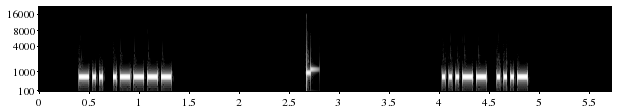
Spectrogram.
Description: Morse code, heard as a keyed tone, about 36 wpm, 700 Hz. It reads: D 1 3 V
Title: Single-Letter Single-Number 35wpm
